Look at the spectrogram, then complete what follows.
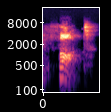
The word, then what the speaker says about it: thought: Como lo pronuncian la Z los españoles, no nosotros, sino los españoles, ¿no? Ellos no dicen zapato, sino zapato, ¿no? Con la lengua tocando los dientes de arriba. Zapato. Entonces, así mismo la TH en inglés muchas veces. Thought.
